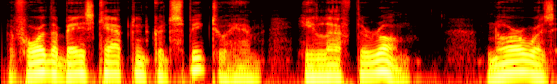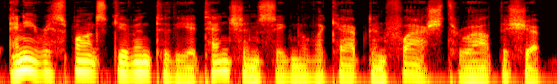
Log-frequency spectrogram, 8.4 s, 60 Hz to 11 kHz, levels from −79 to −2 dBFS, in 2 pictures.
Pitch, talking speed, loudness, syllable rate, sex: 95 Hz, 195 wpm, -18 LUFS, 5.3 syllables/s, male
